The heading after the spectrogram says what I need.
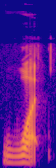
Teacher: when you stop the air flow for what the tongue comes to the front and blocks the air flow completely what and then when you have a y coming up next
